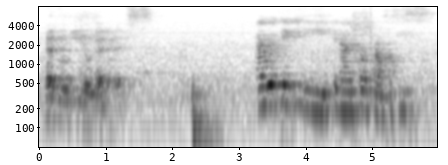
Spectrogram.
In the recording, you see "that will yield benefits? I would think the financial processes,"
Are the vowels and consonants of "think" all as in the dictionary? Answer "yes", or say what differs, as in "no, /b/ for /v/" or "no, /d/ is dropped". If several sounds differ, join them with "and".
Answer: no, /ŋ/ is dropped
